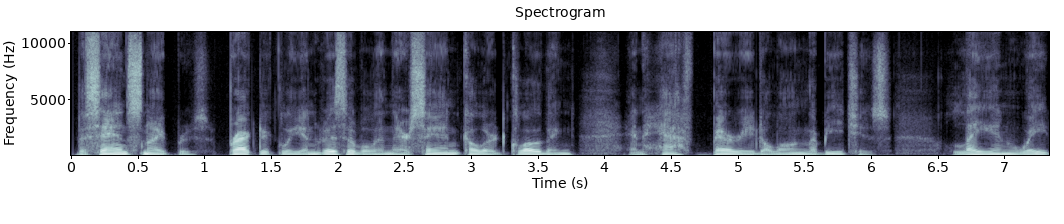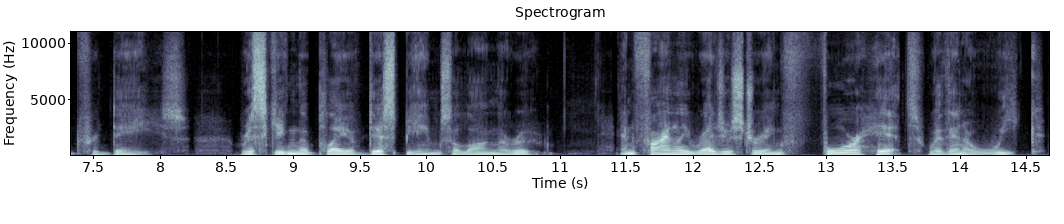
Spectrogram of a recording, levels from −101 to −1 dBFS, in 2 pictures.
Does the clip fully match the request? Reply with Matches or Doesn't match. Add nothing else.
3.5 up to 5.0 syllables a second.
Matches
